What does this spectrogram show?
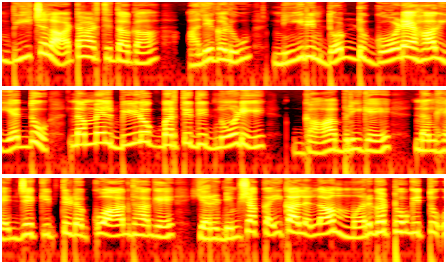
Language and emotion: Kannada, fearful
